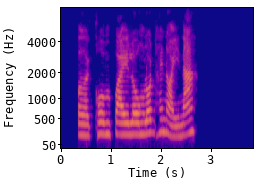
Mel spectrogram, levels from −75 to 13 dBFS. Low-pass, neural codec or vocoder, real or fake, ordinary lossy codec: none; none; real; none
